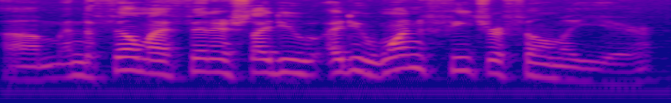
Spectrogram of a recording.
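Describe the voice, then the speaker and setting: A man's voice: on the high side, sing-song, fairly quick, a bit bright. An American man in his forties telling a personal story casually, rambling and candid, often doubling back to correct himself. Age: 40s. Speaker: vlogger.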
